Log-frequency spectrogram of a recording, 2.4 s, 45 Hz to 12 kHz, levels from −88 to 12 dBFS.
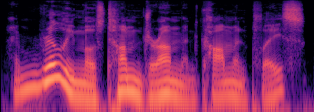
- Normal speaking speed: Yes, average, 155 wpm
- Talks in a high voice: No, low, 115 Hz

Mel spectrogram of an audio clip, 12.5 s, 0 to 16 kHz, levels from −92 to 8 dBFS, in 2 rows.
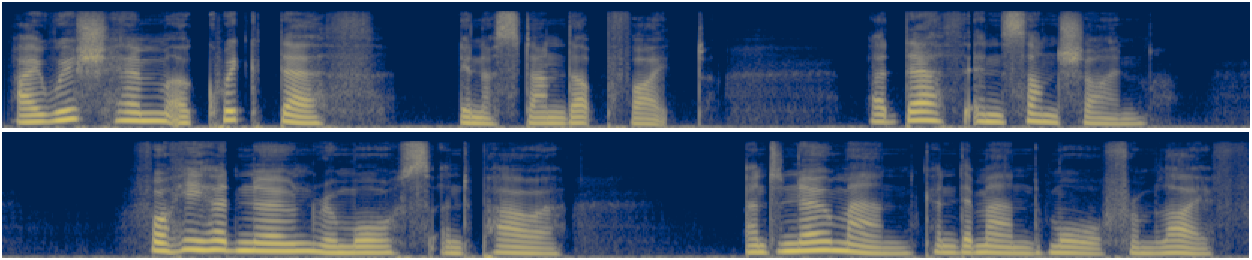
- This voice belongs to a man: No, female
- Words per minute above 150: No, average, 140 wpm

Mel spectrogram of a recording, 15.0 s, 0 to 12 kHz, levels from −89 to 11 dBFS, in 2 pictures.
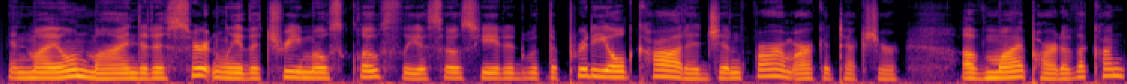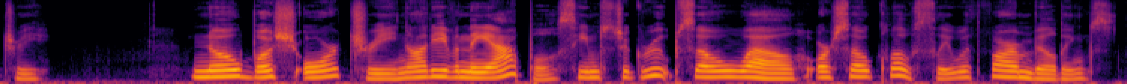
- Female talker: Yes, female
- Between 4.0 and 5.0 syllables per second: Yes, 4.8 syllables/s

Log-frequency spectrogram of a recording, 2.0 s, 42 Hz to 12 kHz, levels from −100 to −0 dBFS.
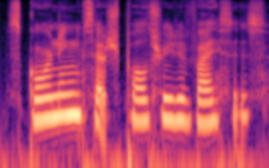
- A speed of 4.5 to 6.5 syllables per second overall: No, 4.2 syllables/s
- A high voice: Yes, high, 225 Hz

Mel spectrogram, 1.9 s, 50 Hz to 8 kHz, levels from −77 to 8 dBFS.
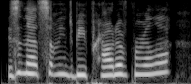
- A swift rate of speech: Yes, fast, 250 wpm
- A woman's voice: Yes, female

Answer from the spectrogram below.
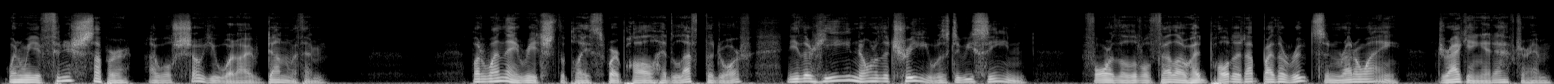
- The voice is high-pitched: No, low, 105 Hz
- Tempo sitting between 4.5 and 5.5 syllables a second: Yes, 5.3 syllables/s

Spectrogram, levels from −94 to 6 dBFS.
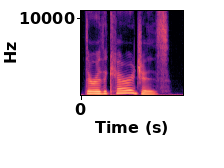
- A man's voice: No, female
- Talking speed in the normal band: Yes, average, 190 wpm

